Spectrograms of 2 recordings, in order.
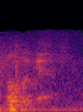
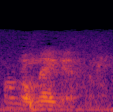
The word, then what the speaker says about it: Omega: If you're speaking Greek, that you would say Omega. But in English, we say Omega. – Okay. – We just add the emphasis on the different syllables.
